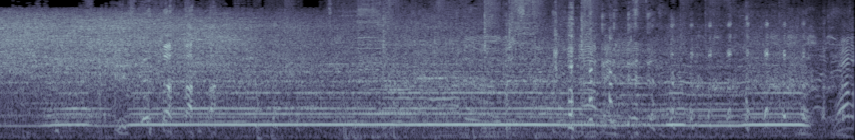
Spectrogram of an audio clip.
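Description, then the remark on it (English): A steam train whistle blows one long, steady, loud tone for about seven seconds, with hissing steam and rumbling train noise underneath, fading out near the end. “There's a train song.”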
